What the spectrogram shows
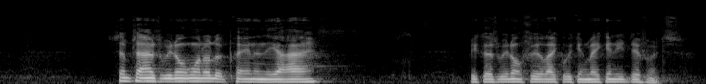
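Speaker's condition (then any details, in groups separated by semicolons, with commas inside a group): Parkinson's disease; leg pain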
